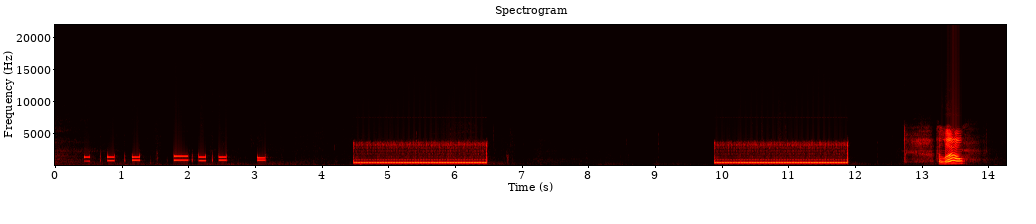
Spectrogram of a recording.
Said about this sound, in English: Okay, just let me dial, okay? I'll hit speaker and you'll hear.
